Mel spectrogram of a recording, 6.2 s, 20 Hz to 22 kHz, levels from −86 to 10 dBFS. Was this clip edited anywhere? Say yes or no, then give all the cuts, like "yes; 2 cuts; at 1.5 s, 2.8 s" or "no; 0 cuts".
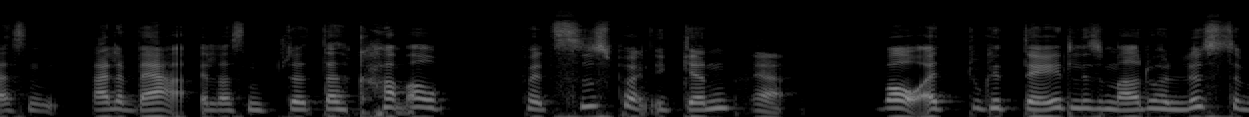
no; 0 cuts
